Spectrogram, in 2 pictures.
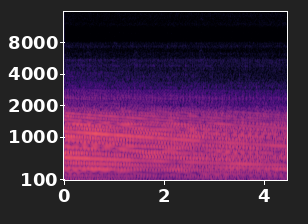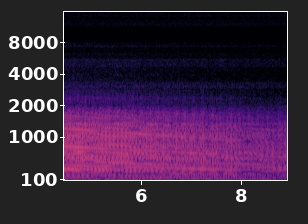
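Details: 1/3-scale 3T22A siren's tone slides steadily downward as it coasts down. The wind-down is quicker than normal because the motor arrived with badly worn, noisy bearings; a replacement motor is planned.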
